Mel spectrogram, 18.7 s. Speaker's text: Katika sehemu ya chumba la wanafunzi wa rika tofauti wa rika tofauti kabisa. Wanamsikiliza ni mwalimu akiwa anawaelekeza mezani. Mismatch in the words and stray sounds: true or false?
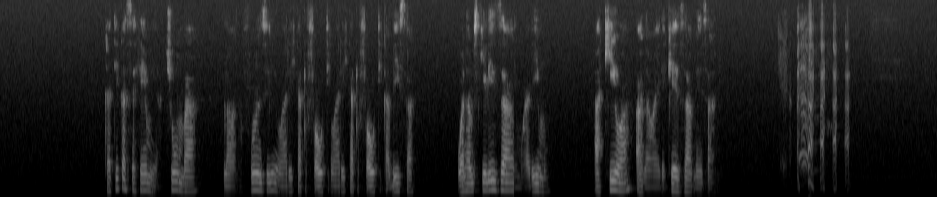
true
